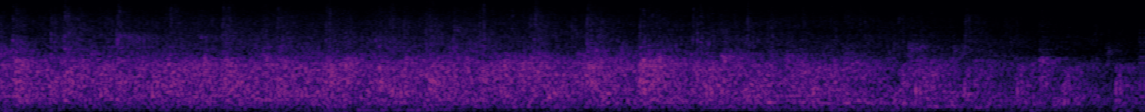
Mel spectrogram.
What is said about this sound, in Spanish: Un fuerte aplauso para la gente que hace freestyle aquí en Perú, por favor. Un fuerte aplauso, un fuerte aplauso.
